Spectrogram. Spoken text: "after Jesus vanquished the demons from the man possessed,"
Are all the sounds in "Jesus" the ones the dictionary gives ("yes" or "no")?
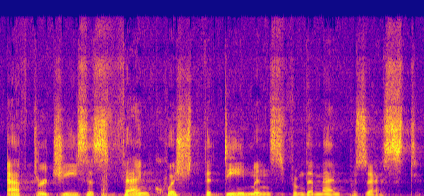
yes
